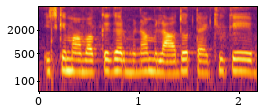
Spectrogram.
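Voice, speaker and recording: A woman's voice: fairly low pitch, level tone, slight background noise. A woman casually retelling a story in a chatty, conversational way. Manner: chatty, conversational, frequent filler "na".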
